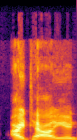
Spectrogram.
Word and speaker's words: Italian: You don't pronounce the I with an I.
